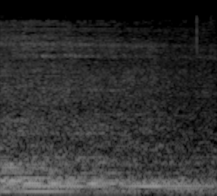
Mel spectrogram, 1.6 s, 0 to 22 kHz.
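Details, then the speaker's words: Honda Vario 125 engine, freshly rebuilt, test-started with the idle adjusted: a brief, quiet, even note without knocks or rattles, smooth again unlike before; normal idle. "Nah jadi seperti ini kondisi sekarang ya Nah tinggal dicek aja suaranya sudah halus kembali"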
